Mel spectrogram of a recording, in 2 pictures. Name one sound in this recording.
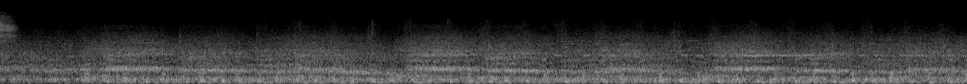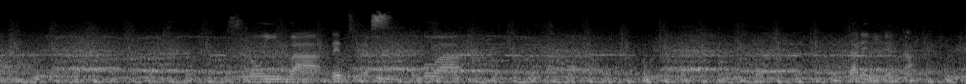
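A stadium crowd sings and chants in a steady rhythm.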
